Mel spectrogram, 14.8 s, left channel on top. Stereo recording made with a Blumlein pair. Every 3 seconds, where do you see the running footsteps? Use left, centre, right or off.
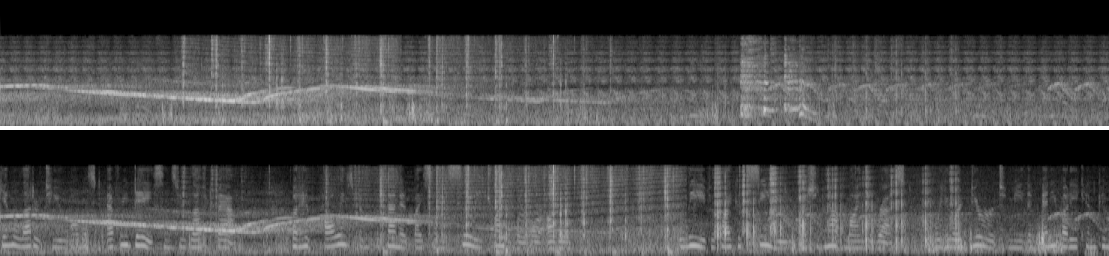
left, left, right, right, right.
